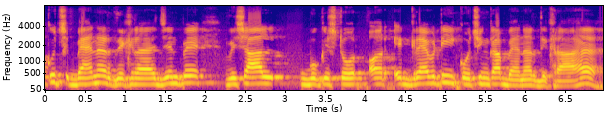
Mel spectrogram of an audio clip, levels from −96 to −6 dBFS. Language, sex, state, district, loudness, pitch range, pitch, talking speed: Hindi, male, Uttar Pradesh, Lucknow, -13 LUFS, 165-185 Hz, 170 Hz, 155 wpm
